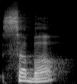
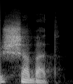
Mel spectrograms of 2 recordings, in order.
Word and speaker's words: shabbat: cette erreur de prononciation ils disent sabbat au lieu de shabbat le mouvement adventiste étant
